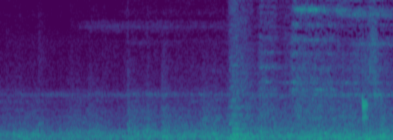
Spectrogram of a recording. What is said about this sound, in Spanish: Escuchó la llegada del tren.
